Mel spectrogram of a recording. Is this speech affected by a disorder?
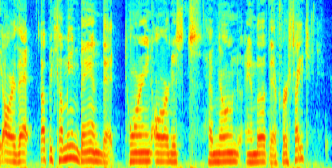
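Yes: cerebral palsy; back pain.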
